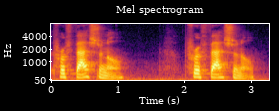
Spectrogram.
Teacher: So the first syllable is not pro, even though it looks like pro, and even though P-R-O is pro on its own. So the first syllable has a schwa, pro. Our second syllable is the winner.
